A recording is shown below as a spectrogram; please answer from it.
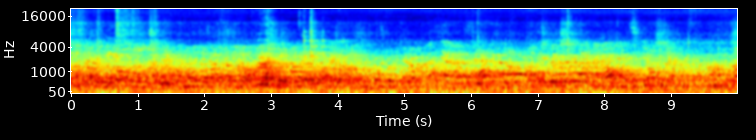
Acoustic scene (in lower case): cafe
